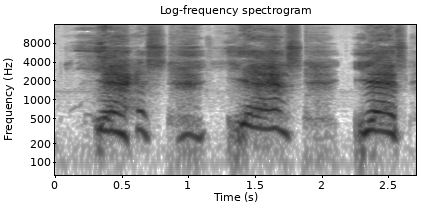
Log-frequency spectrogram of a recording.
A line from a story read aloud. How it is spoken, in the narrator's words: she's breathing like she's coming up from underwater, and she starts yelling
